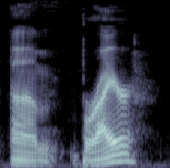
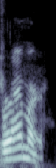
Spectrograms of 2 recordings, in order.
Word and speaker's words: Breyer: Yeah, I guess another thing is these leftist justices, Kagan, Breyer.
